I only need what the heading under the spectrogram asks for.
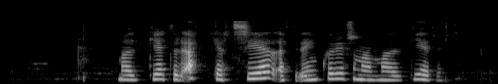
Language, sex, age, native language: Icelandic, female, 50-59, Icelandic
